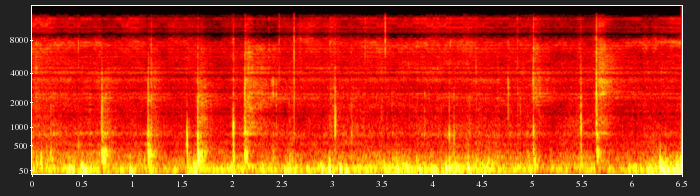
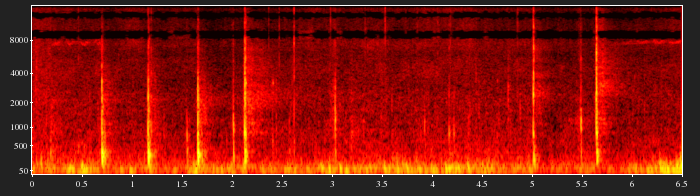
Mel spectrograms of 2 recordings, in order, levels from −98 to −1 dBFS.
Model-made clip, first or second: first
